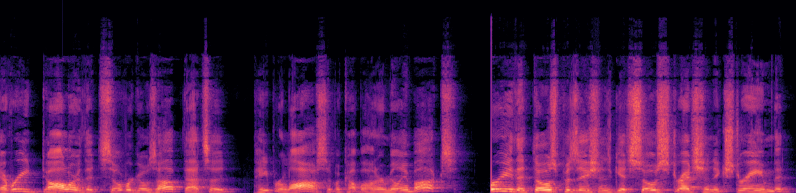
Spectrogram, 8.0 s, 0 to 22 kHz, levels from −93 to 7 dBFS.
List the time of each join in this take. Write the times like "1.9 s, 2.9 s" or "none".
4.8 s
